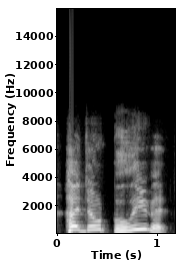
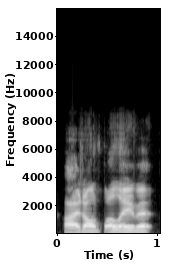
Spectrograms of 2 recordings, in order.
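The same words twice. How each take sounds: First: It is said with an emotional, excited voice. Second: It is said in a flat, robotic voice.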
